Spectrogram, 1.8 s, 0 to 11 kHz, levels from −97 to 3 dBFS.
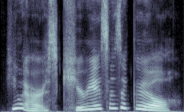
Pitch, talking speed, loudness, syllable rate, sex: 285 Hz, 230 wpm, -16 LUFS, 5.7 syllables/s, female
